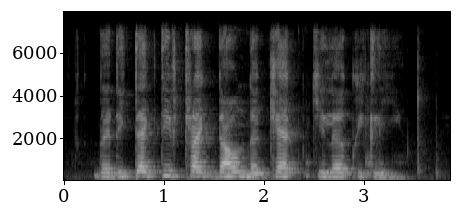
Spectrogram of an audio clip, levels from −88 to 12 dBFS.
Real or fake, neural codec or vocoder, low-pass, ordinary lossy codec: real; none; 7.2 kHz; none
